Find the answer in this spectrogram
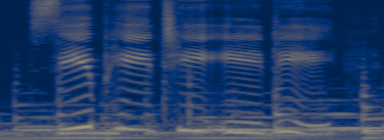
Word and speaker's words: CPTED: CPTED is pronounced CPTED.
